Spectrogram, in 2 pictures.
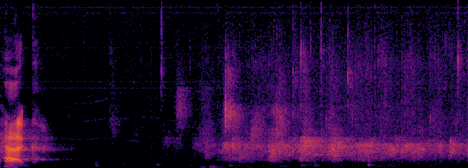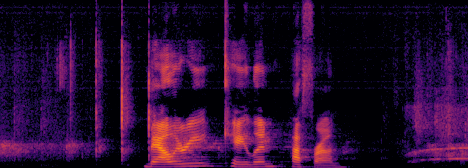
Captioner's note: applause; applause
